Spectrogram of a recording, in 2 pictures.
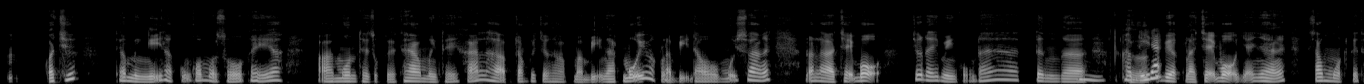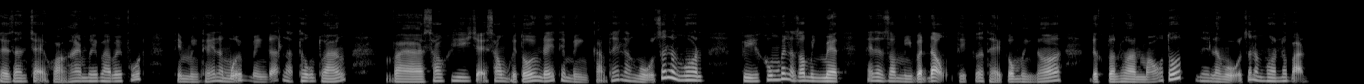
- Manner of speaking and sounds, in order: tapping
- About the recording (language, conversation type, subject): Vietnamese, advice, Vì sao tôi hồi phục chậm sau khi bị ốm và khó cảm thấy khỏe lại?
